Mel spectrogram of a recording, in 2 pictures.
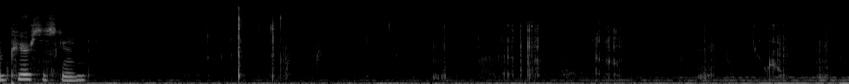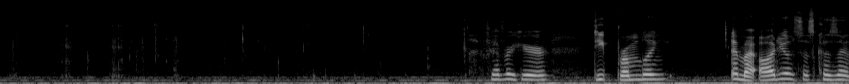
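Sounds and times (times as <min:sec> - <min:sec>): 
speech: 0:00.0 - 0:01.0, 0:13.4 - 0:16.9
biting into juicy fruit: 0:02.0 - 0:11.7.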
